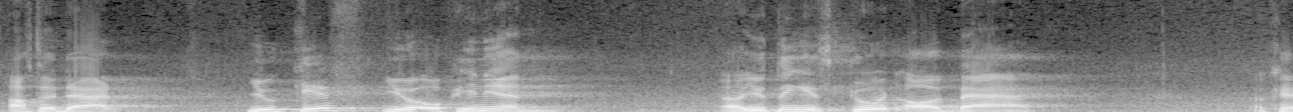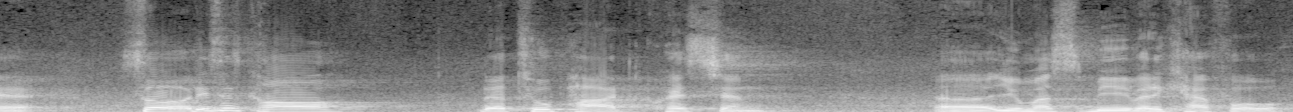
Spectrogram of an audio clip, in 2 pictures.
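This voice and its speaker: A man with a Thai accent teaching an IELTS writing class in a relaxed lecture style, often checking in with his students. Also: on the high side, takes it slowly, pauses often. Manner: relaxed, checks in with "right?" and "okay?". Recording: echoey hall, dull sound, faint hiss.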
